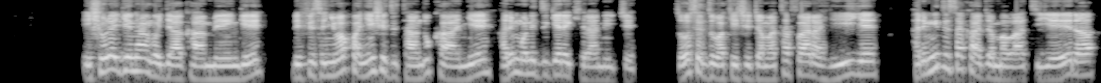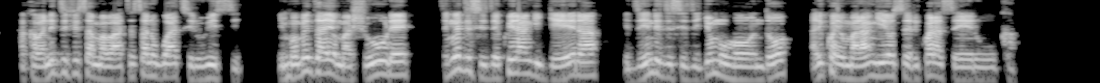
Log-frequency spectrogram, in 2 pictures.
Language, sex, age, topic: Rundi, male, 36-49, education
